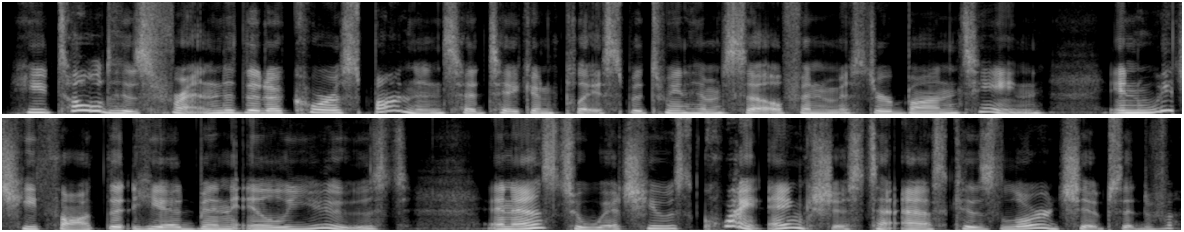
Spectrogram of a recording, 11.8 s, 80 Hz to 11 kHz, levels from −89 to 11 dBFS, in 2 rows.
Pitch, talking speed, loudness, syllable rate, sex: 230 Hz, 195 wpm, -19 LUFS, 4.8 syllables/s, female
